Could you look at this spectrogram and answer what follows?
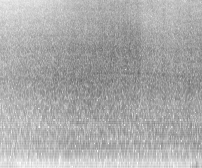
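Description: A standard gauge Ansett passenger train runs along rails in Australia, a steady broadband rumble and rush of wheel noise that swells slightly and holds constant, with no talk.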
